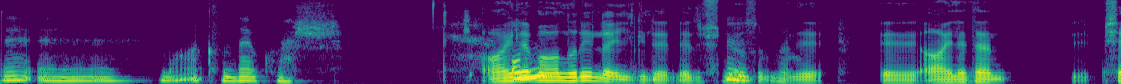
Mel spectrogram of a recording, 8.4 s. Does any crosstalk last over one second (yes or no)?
no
